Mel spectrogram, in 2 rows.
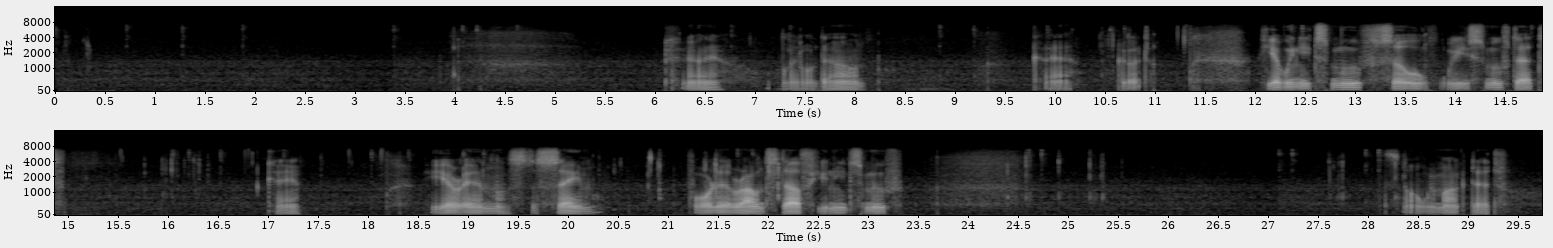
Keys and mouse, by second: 0.7-4.1 drag, 4.6-6.8 middle drag, 7.3-9.3 drag, 9.8-11.0 middle drag, 12.4-13.4 right drag, 15.5-16.7 middle drag, 19.5 middle click, 20.1 middle click, 20.8 Tab, 21.4 Tab, 22.0 Tab.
